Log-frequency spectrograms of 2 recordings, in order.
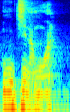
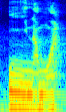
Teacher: the n would cause the j to change into ny. So we end up with nyinamwa. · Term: assimilation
